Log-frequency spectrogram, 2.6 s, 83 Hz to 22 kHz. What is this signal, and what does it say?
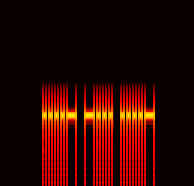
Morse code, heard as a keyed tone, about 30 wpm, 700 Hz. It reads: 4B4
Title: Three Challenging Letter-Number Combinations 30wpm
